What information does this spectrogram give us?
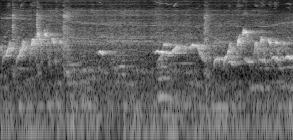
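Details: A white-rumped shama's song used to stir other birds to sing: bright rising whistles and quick trilled flourishes in short bursts, separated by brief gaps, over a soft background hum.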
